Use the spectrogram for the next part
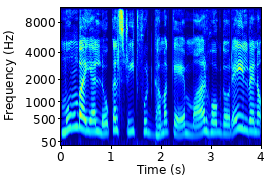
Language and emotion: Kannada, surprised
